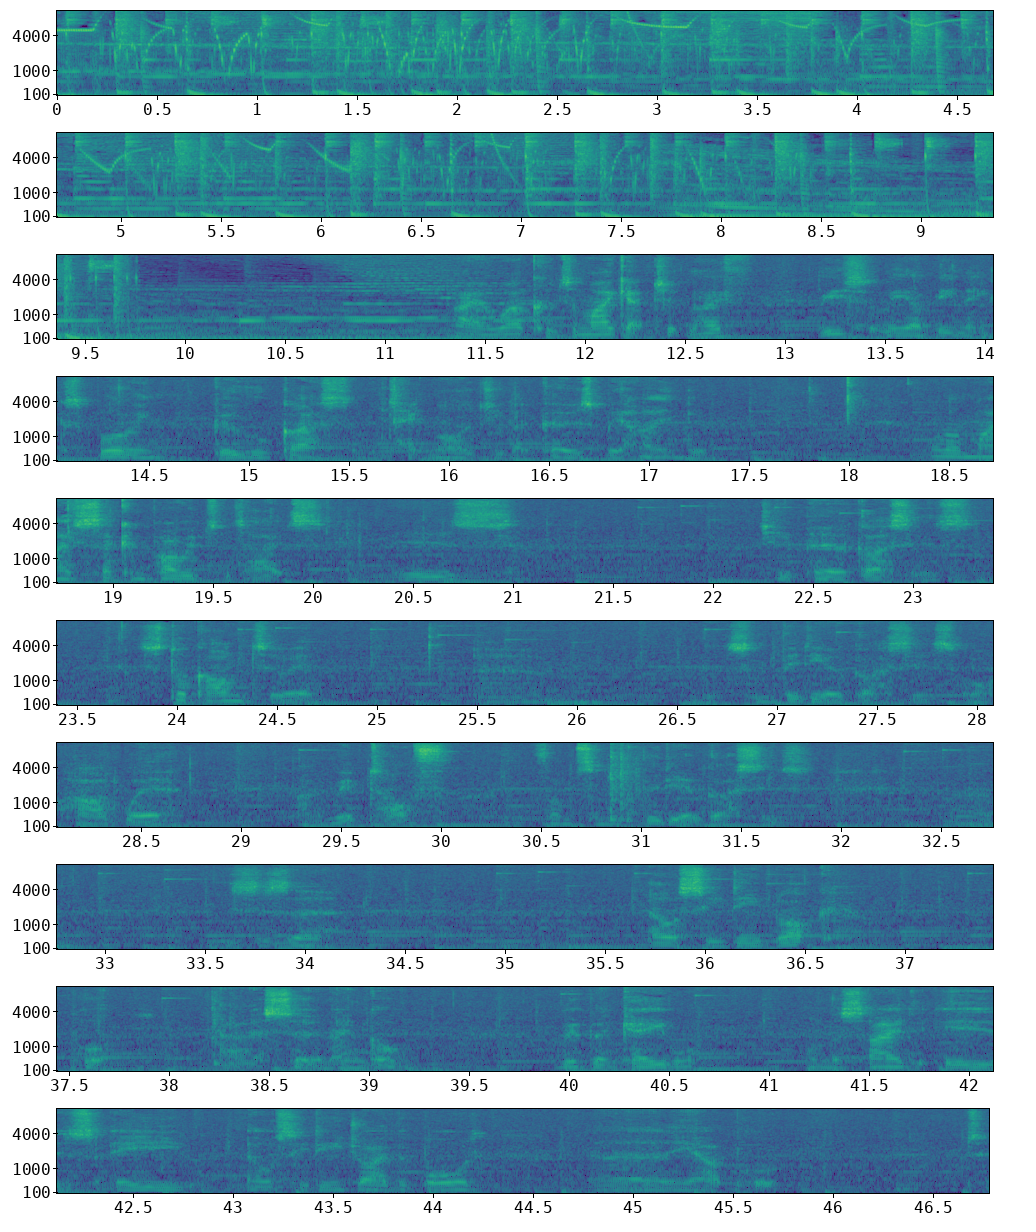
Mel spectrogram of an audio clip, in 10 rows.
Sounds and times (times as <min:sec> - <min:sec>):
Music: 0:00.0 - 0:46.7
Speech: 0:11.4 - 0:17.4, 0:18.4 - 0:21.1, 0:22.2 - 0:24.8, 0:26.6 - 0:31.9, 0:32.6 - 0:32.9, 0:33.6 - 0:34.2, 0:35.7 - 0:36.8, 0:37.5 - 0:39.2, 0:40.0 - 0:45.8.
